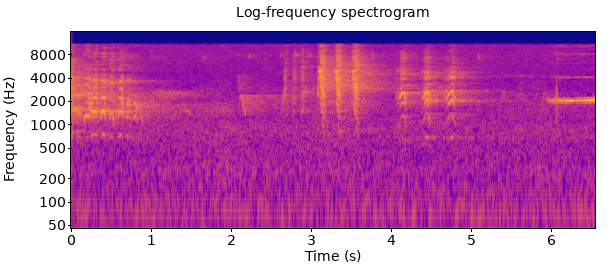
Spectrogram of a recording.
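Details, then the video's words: Morning song of a wild lyrebird perched on a branch in Australian cool temperate rainforest. Varied phrases: a long clear whistle, a descending slide, short bursts of rapid clicks and churrs, then a steady high whistle at the end. "Lyrebird sings on a branch in cool temperate rainforest (Птица Лира поёт в прохладном дождевом лесу)"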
